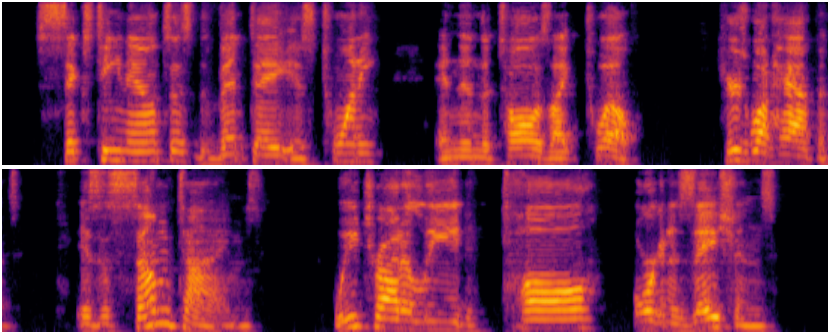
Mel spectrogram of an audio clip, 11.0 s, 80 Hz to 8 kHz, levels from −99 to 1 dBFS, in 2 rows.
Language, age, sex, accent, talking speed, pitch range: English, 40-59, male, American, 135 wpm, 110-165 Hz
